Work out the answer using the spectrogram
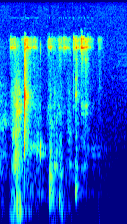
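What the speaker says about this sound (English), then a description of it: "an Australian Shepherd puppy just came in and ran around my room" An Australian Shepherd puppy dashing around a room: a brief, faint flurry of jingling collar tags and light scrabbling paws, then quiet.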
